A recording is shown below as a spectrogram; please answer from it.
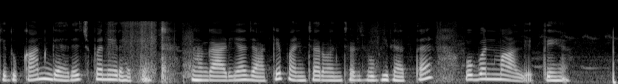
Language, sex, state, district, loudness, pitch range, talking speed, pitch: Hindi, female, Chhattisgarh, Sukma, -14 LUFS, 185-220 Hz, 195 wpm, 205 Hz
